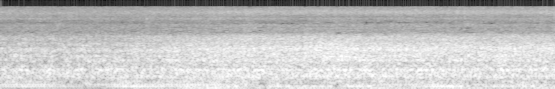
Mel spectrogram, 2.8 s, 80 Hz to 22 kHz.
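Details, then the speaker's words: Small 3-speed desk fan with riveted blades and a tiny weak motor, run on low speed: steady airy whoosh with faint hum, motor noticeably loud; noisy fan motor. "It's kind of noisy. It's basically a mini industrial fan. You hear how loud that motor is"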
